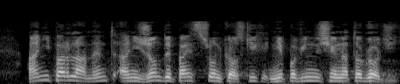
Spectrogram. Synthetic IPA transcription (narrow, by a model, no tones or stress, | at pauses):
aɲipaɾlamɛnt̪aɲiʐɔnd̪ɘpaj̃st̪ft͡ʂwɔnkɔfskʲixɲɛpɔvʲinːɘɕɛnat̪ɔɡɔd͡ʑit͡ɕ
